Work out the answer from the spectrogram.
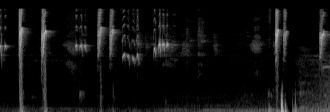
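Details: Excited brown-throated sunbird, stirred up and singing a golden-grasshopper mimicry fill, gives piercing high single chips and quick trilled notes in an irregular stream, with a soft low thud and faint hum near the end.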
